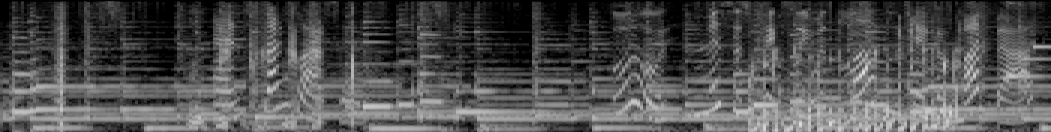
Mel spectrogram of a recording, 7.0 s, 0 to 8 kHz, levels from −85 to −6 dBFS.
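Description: From start to end, a resampler restarted on every block: each 10 ms block is converted in isolation, so its edges lack true neighbouring samples. The resulting edge errors recur at 100 Hz, heard as a buzz riding on the signal, consistent with a 24 kHz to 16 kHz conversion.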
